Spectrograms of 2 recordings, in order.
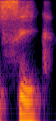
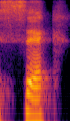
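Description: First: The word has the commonly familiar pronunciation. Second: The word has the speaker's own pronunciation. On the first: "most of your listeners would be more familiar with the term Sikh or the pronunciation" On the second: "I say Sikh"

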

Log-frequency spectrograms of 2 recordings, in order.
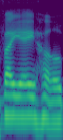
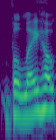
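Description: First: The double L sounds like a Y. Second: The double L sounds like an L. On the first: The speaker calls it wrong. "I have to remember not to say Vallejo because it's a Spanish name and it's got fucking two L's" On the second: The speaker calls it right. "that's not how they pronounce it in Vallejo"

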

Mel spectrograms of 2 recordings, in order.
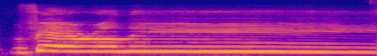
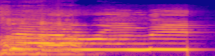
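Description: First: It is said more softly. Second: It is said loudly.

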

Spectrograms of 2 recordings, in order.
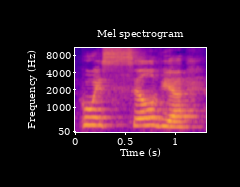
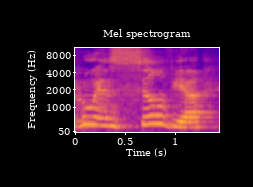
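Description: First: The s of 'is' has no voicing. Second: The s of 'is' starts voiced.

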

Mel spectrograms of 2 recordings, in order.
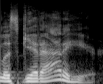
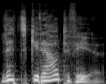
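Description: First: It is spoken in a plain American accent. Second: It is spoken in a put-on British accent. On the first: This is how the speaker thinks a British person would really talk in a panic. The speaker calls it right. "They're going to say, hey man" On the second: This is how a British accent would sound in a panic. The speaker calls it wrong. "they're not going to say"

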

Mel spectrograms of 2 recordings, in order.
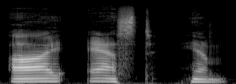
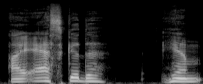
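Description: First: 'Asked' is reduced to end in a plain t. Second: Every sound at the end of 'asked' is spelled out. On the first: The speaker calls it right. "so it's simply pronounced A-S-T" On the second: The speaker calls it wrong. "is very awkward to say, and it's very difficult to say"

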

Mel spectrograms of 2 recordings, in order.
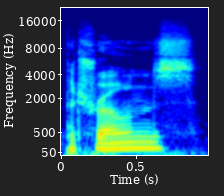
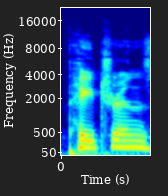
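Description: First: The name is said with a French pronunciation. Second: The name is said with an American pronunciation. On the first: The family adopted a more highbrow version of the name. "switch the French pronunciation" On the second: The family's original, local way of saying the name. "very Wisconsin pronunciations of their last name"

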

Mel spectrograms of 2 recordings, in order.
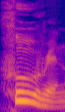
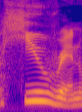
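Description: First: The first syllable sounds like 'hoo'. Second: The first syllable sounds like 'hew'. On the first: The speaker calls it right. "it is H-O-O... like an owl" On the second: The speaker calls it wrong. "it's not like H-E-W"

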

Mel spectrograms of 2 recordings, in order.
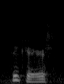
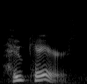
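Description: First: It is said dismissively, with indifference. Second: It is asked as a sincere, real question.

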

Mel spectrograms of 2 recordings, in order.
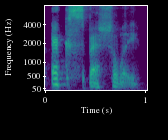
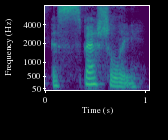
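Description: First: It begins with an 'ex' sound. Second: It begins with a plain 'es' sound. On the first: The speaker calls it wrong. "not expecially. People always threw X's in" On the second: The speaker calls it right. "The word is especially"

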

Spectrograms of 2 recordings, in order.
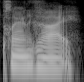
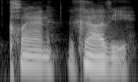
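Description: First: The name is said in a shortened form. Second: The name is said in its full form. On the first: "if you just do it short" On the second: "it goes to Clan Gavi"

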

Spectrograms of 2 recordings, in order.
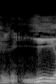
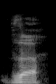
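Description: First: The word begins with a y sound. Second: The word begins with a th sound. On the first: The speaker calls it wrong. "No, it's the" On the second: The speaker calls it right. "That Y is actually a hard TH"

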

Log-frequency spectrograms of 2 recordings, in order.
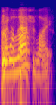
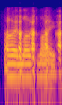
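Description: First: It is said in a bright, smiling tone. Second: It is said in a flat, solemn tone. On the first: The speaker calls it right. "let's redo that with a big smile on your face" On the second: The speaker calls it wrong. "they have the most solemn look on their face"

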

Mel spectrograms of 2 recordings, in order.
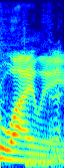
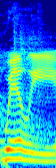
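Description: First: The first vowel is a long 'eye' sound. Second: The first vowel is a short 'ih' sound. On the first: The speaker calls it right. "It's Dr. Wily" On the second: The speaker calls it wrong. "It's not Dr. Willy"

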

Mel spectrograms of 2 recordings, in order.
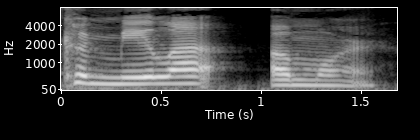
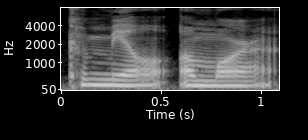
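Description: First: The first name ends in an 'ah' sound. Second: The first name ends in an 'eel' sound. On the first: The speaker calls it wrong. "everybody says Camila Amor" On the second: The speaker calls it right. "It's Camille Amora"

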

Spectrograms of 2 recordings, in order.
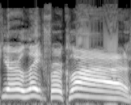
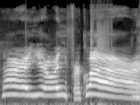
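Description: First: It is said in a plain voice. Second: It is said in a throaty, high-pitched voice.

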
